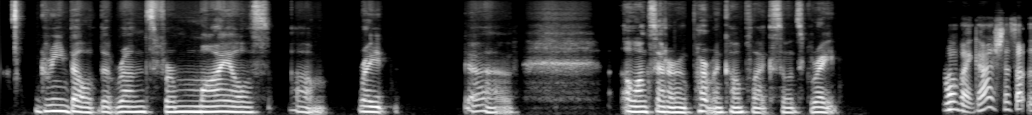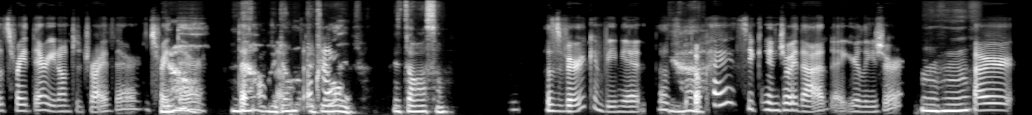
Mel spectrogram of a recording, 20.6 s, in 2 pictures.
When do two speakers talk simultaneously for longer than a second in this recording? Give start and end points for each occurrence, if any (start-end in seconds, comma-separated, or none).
11.9-13.6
